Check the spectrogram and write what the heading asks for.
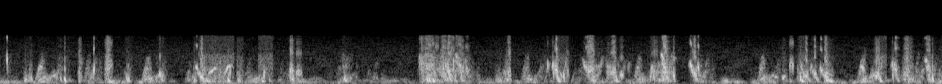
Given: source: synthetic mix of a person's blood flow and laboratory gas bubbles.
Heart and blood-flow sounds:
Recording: Doppler ultrasound of blood flow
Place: precordium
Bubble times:
0.03-0.11 s: bubbles
0.23-0.34 s: bubbles
0.57-0.69 s: bubbles
0.78-0.85 s: bubbles
0.91-0.98 s: bubbles
1.04-1.13 s: bubbles
1.23-1.33 s: bubbles
1.56-1.67 s: bubbles
1.92-2.44 s: bubbles
2.58-2.73 s: bubbles
2.87-3.03 s: bubbles
3.42-3.53 s: bubbles
4.17-4.72 s: bubbles
4.95-5.12 s: bubbles
5.44-5.71 s: bubbles
5.80-6.33 s: bubbles
6.47-6.79 s: bubbles
6.88-7.04 s: bubbles
7.81-8.39 s: bubbles
8.70-8.87 s: bubbles
8.89-9.15 s: bubbles
9.23-9.43 s: bubbles
From the record:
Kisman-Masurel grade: 243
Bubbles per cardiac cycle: several, 3 to 8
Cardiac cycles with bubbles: 100%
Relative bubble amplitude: loud (0.450 to 0.775)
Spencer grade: 3 (all of the cardiac periods contain showers or single bubble signals, but not dominating or overriding the cardiac motion signals)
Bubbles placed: only in the low amplitude regions of the cardiac cycle

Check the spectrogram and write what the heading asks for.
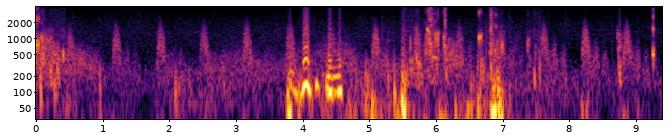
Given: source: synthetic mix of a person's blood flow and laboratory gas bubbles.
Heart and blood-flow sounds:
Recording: Doppler ultrasound of blood flow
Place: subclavian vein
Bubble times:
0.00-0.45 s: bubbles
5.49-6.06 s: bubbles
6.09-6.21 s: bubbles
6.61-7.02 s: bubbles
7.35-7.57 s: bubbles
8.71-8.81 s: bubbles
9.21-9.30 s: bubbles
From the record:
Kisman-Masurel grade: 222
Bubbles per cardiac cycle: several, 3 to 8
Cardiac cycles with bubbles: 10 to 50%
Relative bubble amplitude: moderate (0.250 to 0.450)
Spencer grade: 2 (many but less than half of the cardiac periods contain bubble signals, singularly or in groups)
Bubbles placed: anywhere in the cardiac cycle

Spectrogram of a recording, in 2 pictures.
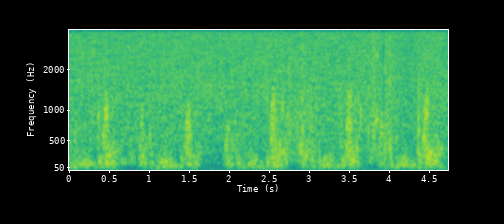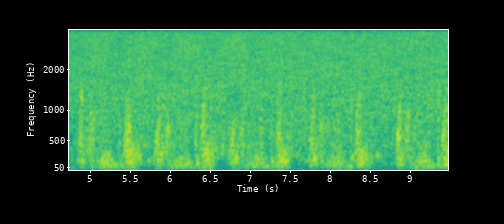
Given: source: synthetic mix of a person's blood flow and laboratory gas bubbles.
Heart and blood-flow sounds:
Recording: Doppler ultrasound of blood flow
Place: precordium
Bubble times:
0.43-0.85 s: bubbles
0.98-1.04 s: bubbles
2.62-3.16 s: bubbles
3.35-4.04 s: bubbles
From the record:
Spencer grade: 2 (many but less than half of the cardiac periods contain bubble signals, singularly or in groups)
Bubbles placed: anywhere in the cardiac cycle

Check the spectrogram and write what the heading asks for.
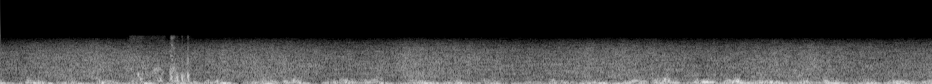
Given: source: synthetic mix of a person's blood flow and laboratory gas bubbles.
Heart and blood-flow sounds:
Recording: Doppler ultrasound of blood flow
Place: precordium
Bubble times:
1.29-1.66 s: bubbles
1.68-1.93 s: bubbles
From the record:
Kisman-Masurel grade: 213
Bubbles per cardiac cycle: several, 3 to 8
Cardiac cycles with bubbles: 1 to 10%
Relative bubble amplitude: loud (0.450 to 0.775)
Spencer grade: 1 (occasional bubble signal discernible with the cardiac motion signal, with majority of cardiac periods free of bubbles)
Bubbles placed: anywhere in the cardiac cycle

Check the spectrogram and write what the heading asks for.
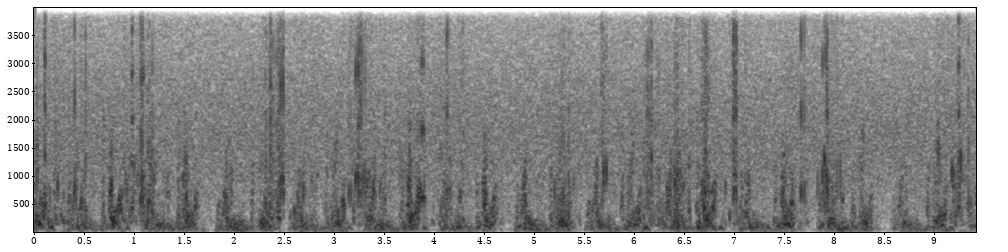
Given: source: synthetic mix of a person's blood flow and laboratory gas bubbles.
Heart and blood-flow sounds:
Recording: Doppler ultrasound of blood flow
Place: precordium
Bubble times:
0.00-0.55 s: bubbles
0.73-1.36 s: bubbles
2.25-2.52 s: bubbles
2.56-2.85 s: bubbles
2.92-2.97 s: bubbles
3.00-3.53 s: bubbles
3.64-4.32 s: bubbles
5.17-5.49 s: bubbles
5.65-5.78 s: bubbles
5.90-5.95 s: bubbles
6.05-6.59 s: bubbles
6.61-7.19 s: bubbles
7.49-7.75 s: bubbles
7.81-8.12 s: bubbles
8.93-9.36 s: bubbles
From the record:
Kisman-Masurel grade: 332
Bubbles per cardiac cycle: rolling drumbeat, 9 or more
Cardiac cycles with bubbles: 50 to 99%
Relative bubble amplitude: moderate (0.250 to 0.450)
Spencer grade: 3 (all of the cardiac periods contain showers or single bubble signals, but not dominating or overriding the cardiac motion signals)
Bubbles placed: anywhere in the cardiac cycle

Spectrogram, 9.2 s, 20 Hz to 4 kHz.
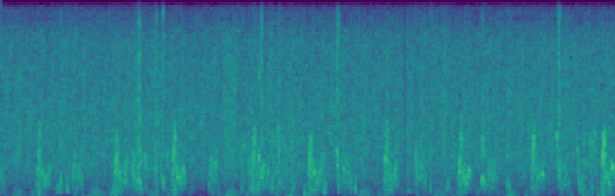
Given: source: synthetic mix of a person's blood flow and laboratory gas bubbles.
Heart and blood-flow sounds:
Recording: Doppler ultrasound of blood flow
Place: precordium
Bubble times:
0.81-1.06 s: bubbles
1.96-2.23 s: bubbles
2.28-2.53 s: bubbles
3.58-4.00 s: bubbles
4.04-4.52 s: bubbles
4.79-4.94 s: bubbles
5.03-5.13 s: bubbles
5.28-5.38 s: bubbles
6.19-6.28 s: bubbles
6.42-6.49 s: bubbles
6.65-6.79 s: bubbles
7.20-7.33 s: bubbles
7.58-7.69 s: bubbles
8.32-8.47 s: bubbles
8.62-9.07 s: bubbles
From the record:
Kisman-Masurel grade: 242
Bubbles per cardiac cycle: several, 3 to 8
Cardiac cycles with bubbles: 100%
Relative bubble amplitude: moderate (0.250 to 0.450)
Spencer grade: 3 (all of the cardiac periods contain showers or single bubble signals, but not dominating or overriding the cardiac motion signals)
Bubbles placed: only in the low amplitude regions of the cardiac cycle

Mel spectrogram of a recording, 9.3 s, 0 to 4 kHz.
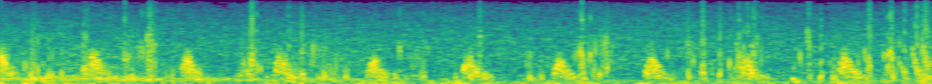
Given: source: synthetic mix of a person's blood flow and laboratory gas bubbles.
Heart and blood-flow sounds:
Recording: Doppler ultrasound of blood flow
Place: subclavian vein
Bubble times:
0.00-0.14 s: bubbles
0.21-0.56 s: bubbles
0.58-0.72 s: bubbles
0.79-0.93 s: bubbles
1.14-1.59 s: bubbles
1.63-1.76 s: bubbles
1.94-2.07 s: bubbles
2.37-2.70 s: bubbles
2.82-3.51 s: bubbles
3.96-4.31 s: bubbles
4.53-4.58 s: bubbles
4.66-4.91 s: bubbles
5.23-5.46 s: bubbles
5.71-6.15 s: bubbles
6.45-6.52 s: bubbles
6.65-6.71 s: bubbles
6.85-7.10 s: bubbles
7.15-7.65 s: bubbles
7.90-8.14 s: bubbles
8.17-8.42 s: bubbles
8.54-8.71 s: bubbles
8.81-9.33 s: bubbles
From the record:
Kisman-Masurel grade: 242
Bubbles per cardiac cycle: several, 3 to 8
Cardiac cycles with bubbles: 100%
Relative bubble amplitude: moderate (0.250 to 0.450)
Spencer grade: 3 (all of the cardiac periods contain showers or single bubble signals, but not dominating or overriding the cardiac motion signals)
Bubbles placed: anywhere in the cardiac cycle

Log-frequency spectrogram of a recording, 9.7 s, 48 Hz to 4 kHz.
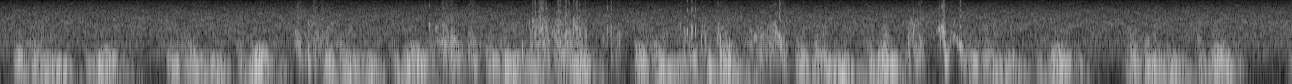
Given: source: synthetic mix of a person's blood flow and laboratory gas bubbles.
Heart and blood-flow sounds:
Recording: Doppler ultrasound of blood flow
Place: precordium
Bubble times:
2.19-2.56 s: bubbles
3.19-3.62 s: bubbles
3.90-4.42 s: bubbles
4.50-4.67 s: bubbles
4.75-4.89 s: bubbles
5.08-5.50 s: bubbles
5.60-5.95 s: bubbles
6.78-6.95 s: bubbles
7.00-7.28 s: bubbles
From the record:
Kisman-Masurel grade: 222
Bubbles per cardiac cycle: several, 3 to 8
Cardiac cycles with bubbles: 10 to 50%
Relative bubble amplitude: moderate (0.250 to 0.450)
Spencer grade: 2 (many but less than half of the cardiac periods contain bubble signals, singularly or in groups)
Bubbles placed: anywhere in the cardiac cycle

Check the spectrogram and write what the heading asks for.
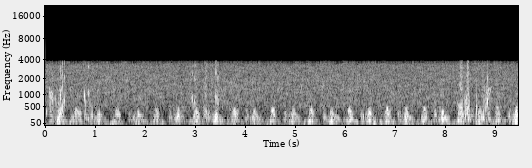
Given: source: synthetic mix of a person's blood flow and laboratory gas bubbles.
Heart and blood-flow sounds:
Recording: Doppler ultrasound of blood flow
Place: precordium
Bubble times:
0.00-0.41 s: bubbles
0.51-0.66 s: bubbles
0.74-0.96 s: bubbles
2.91-3.02 s: bubbles
3.15-3.24 s: bubbles
3.38-3.47 s: bubbles
8.22-8.54 s: bubbles
8.58-8.67 s: bubbles
8.73-8.94 s: bubbles
From the record:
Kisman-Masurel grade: 222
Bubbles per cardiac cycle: several, 3 to 8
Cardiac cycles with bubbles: 10 to 50%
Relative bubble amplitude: moderate (0.250 to 0.450)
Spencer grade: 2 (many but less than half of the cardiac periods contain bubble signals, singularly or in groups)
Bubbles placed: anywhere in the cardiac cycle

